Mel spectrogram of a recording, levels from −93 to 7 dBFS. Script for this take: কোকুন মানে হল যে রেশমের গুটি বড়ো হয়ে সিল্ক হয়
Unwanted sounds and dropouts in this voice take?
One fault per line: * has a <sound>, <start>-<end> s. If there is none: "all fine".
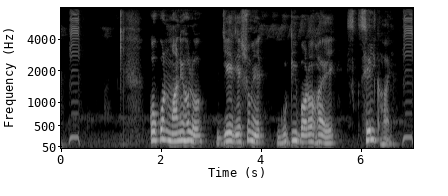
all fine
